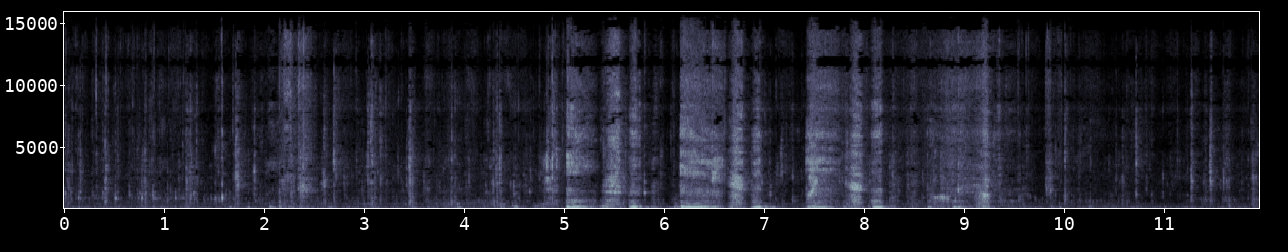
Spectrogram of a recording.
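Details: Pit bulls Oli and Nommy eating raw giant white snapper: soft scattered chews give way midway to several loud, deep crunching bursts with throaty snorts, then quieter gnawing again.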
